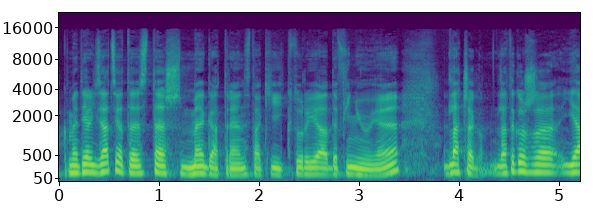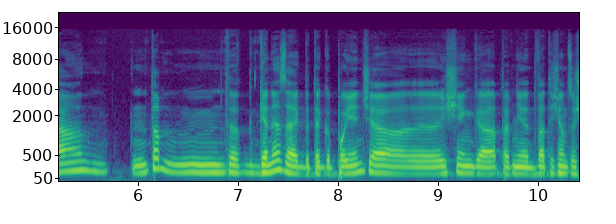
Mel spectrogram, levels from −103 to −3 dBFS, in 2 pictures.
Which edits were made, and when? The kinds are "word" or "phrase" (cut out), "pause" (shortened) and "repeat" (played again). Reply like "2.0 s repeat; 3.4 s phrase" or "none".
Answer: none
